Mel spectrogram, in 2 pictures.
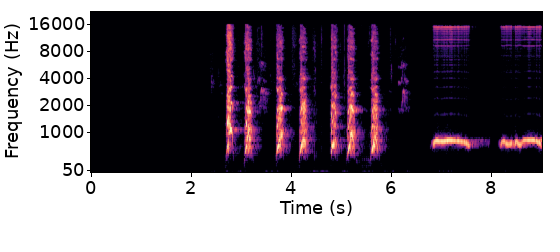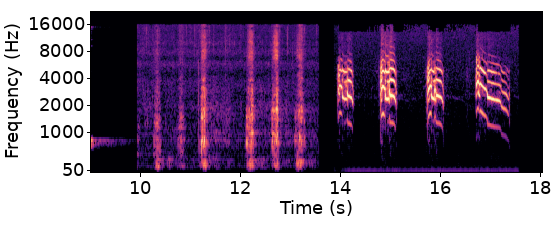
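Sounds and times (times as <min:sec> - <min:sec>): dog barking: 0:02.7 - 0:06.0
rough noisy animal sound: 0:10.0 - 0:17.6.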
